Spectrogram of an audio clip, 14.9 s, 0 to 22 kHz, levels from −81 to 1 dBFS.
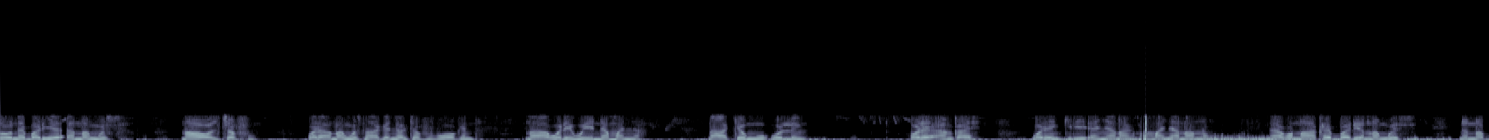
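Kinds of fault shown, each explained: Packet loss on an ADPCM call: the speech, band-limited below 4 kHz in a way that fits 32 kbit/s G.726, drops into hard-edged silence twice. The first gap, about 30 ms, starts at 1.33 s and the second, about 20 ms, at 11.41 s. Each fits a few lost packets. The decoder's predictor and step size then no longer match the sender's, so the speech returns slightly distorted until it settles near 1.45 s and 11.52 s.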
